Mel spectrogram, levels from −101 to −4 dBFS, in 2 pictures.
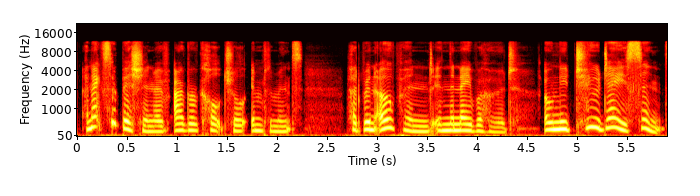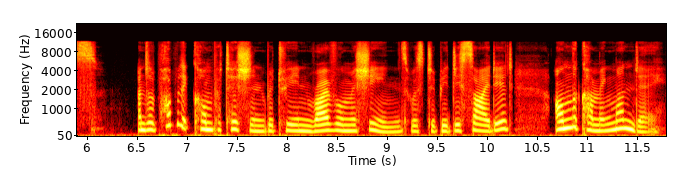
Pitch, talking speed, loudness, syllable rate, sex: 230 Hz, 155 wpm, -18 LUFS, 5.7 syllables/s, female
